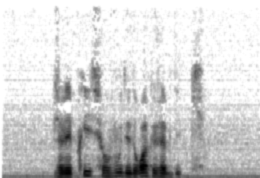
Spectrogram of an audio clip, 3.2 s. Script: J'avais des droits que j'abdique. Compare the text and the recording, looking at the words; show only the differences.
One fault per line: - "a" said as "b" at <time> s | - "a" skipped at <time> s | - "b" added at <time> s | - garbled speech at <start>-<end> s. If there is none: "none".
- "pris sur vous" added at 0.9 s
